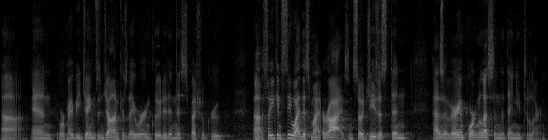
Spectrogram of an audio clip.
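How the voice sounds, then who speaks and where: A man with a Southern US accent leads a church Bible class, speaking conversationally in a lowish, fairly bright voice at a moderate pace. He puts questions to the class and restarts his sentences often.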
